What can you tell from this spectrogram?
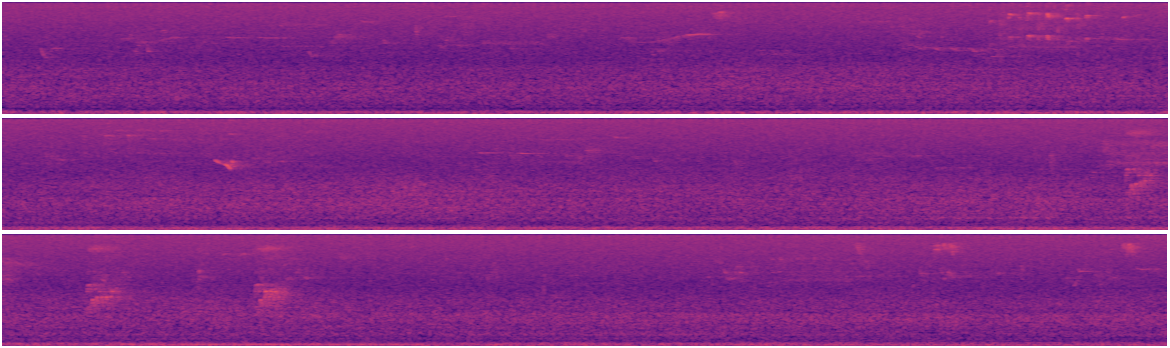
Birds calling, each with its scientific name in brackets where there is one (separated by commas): Baltimore Oriole (Icterus galbula), Eastern Wood-Pewee (Contopus virens), unidentified bird, Red-bellied Woodpecker (Melanerpes carolinus)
